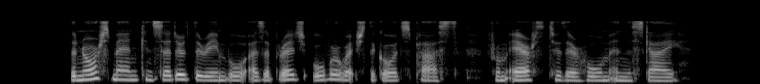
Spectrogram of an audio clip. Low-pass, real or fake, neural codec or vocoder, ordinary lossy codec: none; real; none; none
